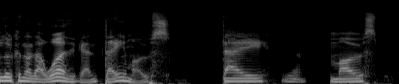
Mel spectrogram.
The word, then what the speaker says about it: Deimos: Deimos. Deimos. D. See, because D-E makes the D sound in my head, and then I-mos. Demos. Was how I'd say it more. If I was sounding it out phonetically.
